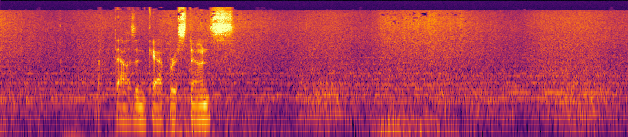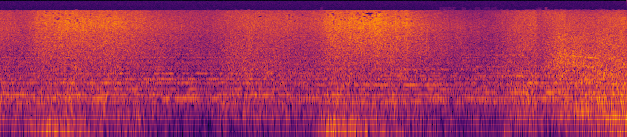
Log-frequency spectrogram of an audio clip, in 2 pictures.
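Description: Calm orchestral music plays steadily.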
